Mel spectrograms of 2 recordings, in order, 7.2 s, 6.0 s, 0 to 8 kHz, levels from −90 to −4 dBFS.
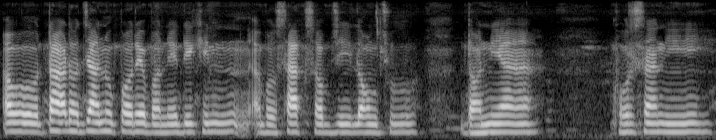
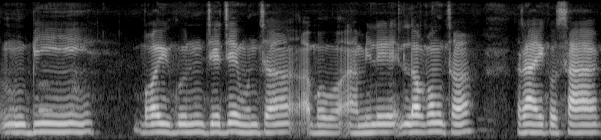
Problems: background conversations at intervals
